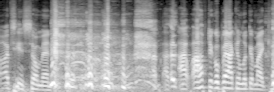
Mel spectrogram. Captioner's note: laughter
